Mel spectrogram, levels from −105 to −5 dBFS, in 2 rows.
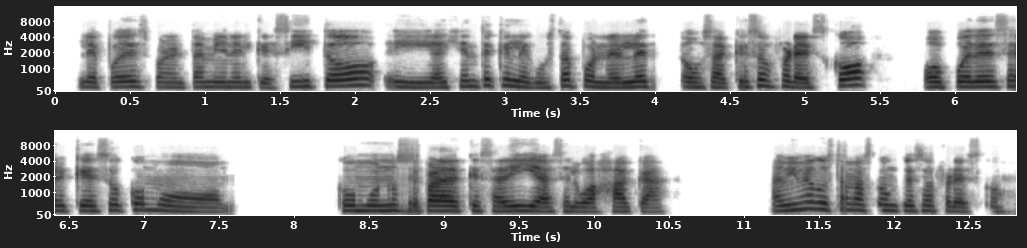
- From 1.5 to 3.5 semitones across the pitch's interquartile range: Yes, average, 2.9 semitones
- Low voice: No, high, 210 Hz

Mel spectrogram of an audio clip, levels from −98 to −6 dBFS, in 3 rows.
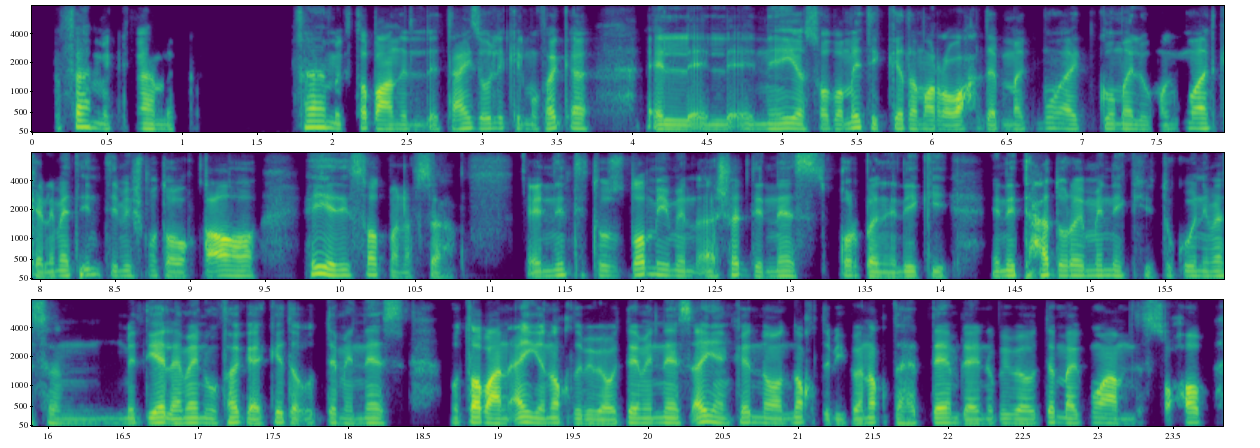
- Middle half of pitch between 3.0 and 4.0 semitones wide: No, narrow, 2.4 semitones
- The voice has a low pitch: Yes, low, 110 Hz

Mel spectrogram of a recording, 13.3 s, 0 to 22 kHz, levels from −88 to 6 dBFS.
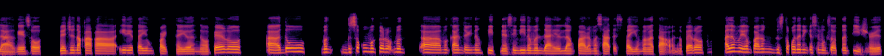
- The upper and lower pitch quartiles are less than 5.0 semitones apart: No, wide, 5.5 semitones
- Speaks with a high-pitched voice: No, medium, 150 Hz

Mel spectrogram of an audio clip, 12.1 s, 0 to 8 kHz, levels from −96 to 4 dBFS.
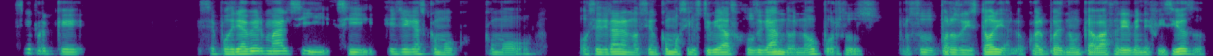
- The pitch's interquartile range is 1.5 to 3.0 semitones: Yes, narrow, 2.4 semitones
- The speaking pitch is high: No, low, 120 Hz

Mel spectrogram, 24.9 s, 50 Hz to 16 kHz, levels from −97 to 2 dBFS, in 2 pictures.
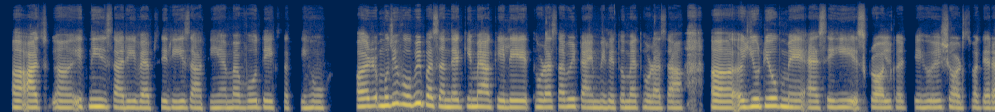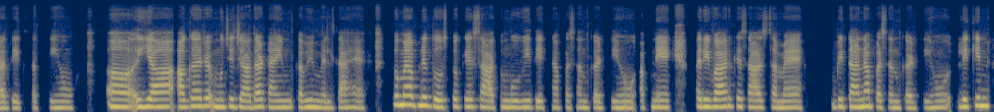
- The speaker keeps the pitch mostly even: Yes, narrow, 2.0 semitones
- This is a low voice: No, high, 215 Hz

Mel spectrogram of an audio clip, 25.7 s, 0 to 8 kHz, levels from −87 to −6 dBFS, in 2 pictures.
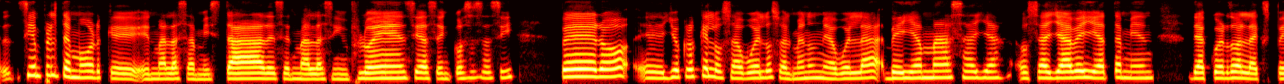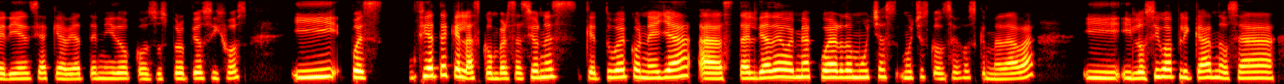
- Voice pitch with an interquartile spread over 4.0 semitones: No, average, 3.1 semitones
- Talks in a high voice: Yes, high, 220 Hz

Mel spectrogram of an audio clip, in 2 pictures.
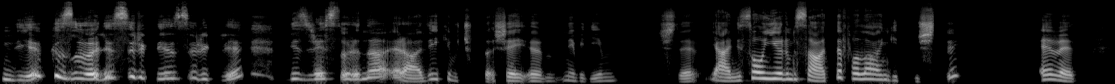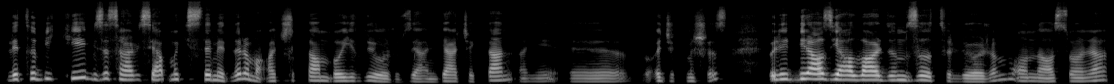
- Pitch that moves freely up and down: Yes, wide, 8.0 semitones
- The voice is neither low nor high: No, high, 205 Hz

